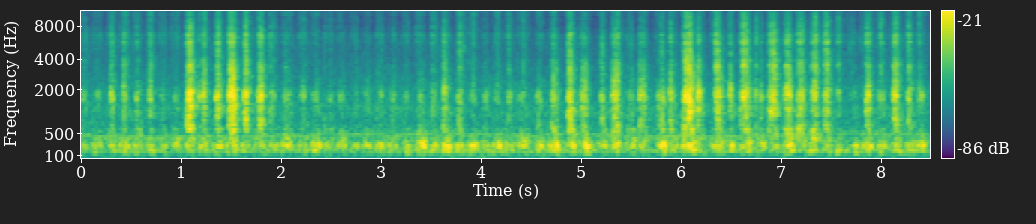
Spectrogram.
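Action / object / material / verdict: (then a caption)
scrape / scratch-art paper page scraped with a wooden stylus / coated paper / none. A wooden stylus scratches away the black coating in a calendar square of a scratch-art paper page from an advent calendar book, lying flat on a table. Quick, uneven, dry scratching strokes follow one another steadily, each a brief bright rasp over a soft low rustle.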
